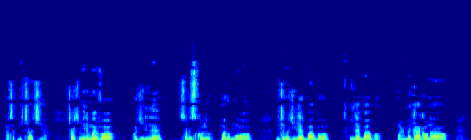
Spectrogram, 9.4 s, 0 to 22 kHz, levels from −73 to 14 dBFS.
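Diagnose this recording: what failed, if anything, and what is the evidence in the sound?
The failure sits at the codec stage, and the damage is heavy across the whole speech clip. Nothing is left above 15.5 kHz. The sound rings and smears, with a washy hiss that breathes with the signal. This is most likely WMA compression at a low bitrate, which fits about 24 kbps. Its long transform blocks spread quantisation noise over tens of milliseconds, and weak spectral lines are zeroed out.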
